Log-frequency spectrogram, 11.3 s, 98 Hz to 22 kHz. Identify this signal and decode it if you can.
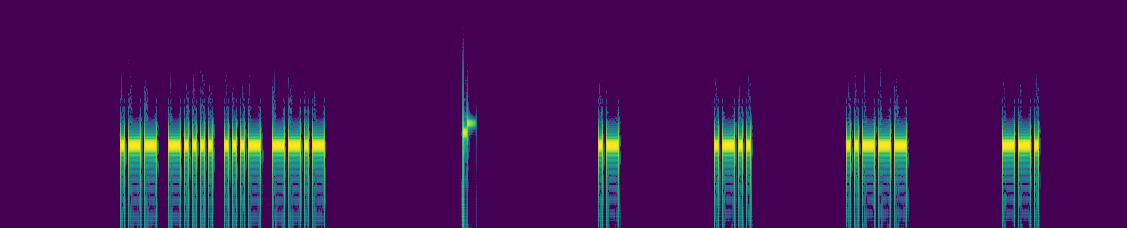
Morse code, heard as a keyed tone, about 30 wpm, spaced as for 13 wpm, 700 Hz. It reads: W6VQ AL2G
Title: USA Call Signs - 4 Characters - 8x Character Spacing - 30wpm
